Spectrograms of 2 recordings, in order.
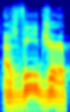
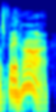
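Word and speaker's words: Vejar: I pronounced it incorrectly as V'ger previously, not realizing, but I've heard since then that it's Vehar.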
